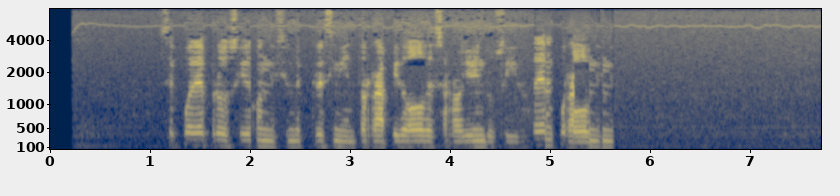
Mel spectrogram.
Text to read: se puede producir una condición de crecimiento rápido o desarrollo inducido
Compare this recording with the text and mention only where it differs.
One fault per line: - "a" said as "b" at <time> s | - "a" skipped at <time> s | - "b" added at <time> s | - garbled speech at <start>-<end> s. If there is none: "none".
- "una" skipped at 2.0 s
- garbled speech at 4.8-5.6 s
